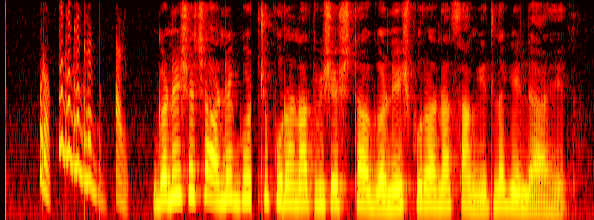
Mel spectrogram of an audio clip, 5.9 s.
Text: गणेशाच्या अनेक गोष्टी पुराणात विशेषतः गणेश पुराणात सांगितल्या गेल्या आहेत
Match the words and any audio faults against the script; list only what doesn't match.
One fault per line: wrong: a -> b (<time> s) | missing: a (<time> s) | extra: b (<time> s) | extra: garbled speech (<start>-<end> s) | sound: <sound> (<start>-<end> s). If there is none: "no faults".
sound: chirp (0.4-1.3 s)
sound: dropout (2.5-2.6 s)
